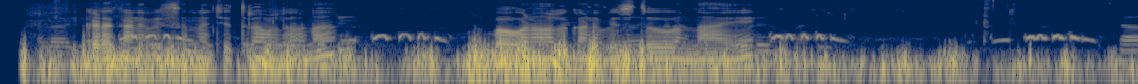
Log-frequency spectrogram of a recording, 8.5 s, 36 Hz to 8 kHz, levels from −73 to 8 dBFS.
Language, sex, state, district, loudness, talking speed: Telugu, male, Andhra Pradesh, Sri Satya Sai, -19 LUFS, 40 wpm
